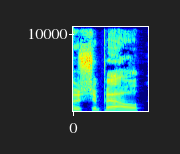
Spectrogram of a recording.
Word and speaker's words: Chappelle: Director, and I'm pretty sure I'm saying this right, Joe Chappelle, sounds like Dave Chappelle, but that's what I thought of.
